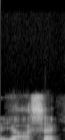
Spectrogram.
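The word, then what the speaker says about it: יַעֲשֶׂה: And so we're going to be pronouncing all the syllables of this particular verb here. Ya'aseh, Yehovah. And in the previous Katif Kare that we saw of this particular verb, they just dropped the pointing off that second syllable.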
